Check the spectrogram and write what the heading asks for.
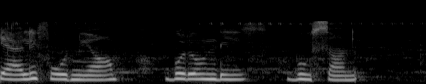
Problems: none marked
